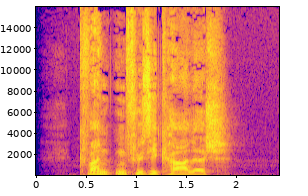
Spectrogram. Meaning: quantum physics; quantum mechanical
- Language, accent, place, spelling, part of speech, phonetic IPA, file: German, Germany, Berlin, quantenphysikalisch, adjective, [ˈkvantn̩fyːziˌkaːlɪʃ], De-quantenphysikalisch.ogg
